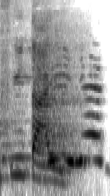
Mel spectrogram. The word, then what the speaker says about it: fritaille: La fruit, on appelle ça chez nous fritaille. Fritaille. C'est fritaille, chérie, fritaille. C'est plus bon ça. C'est mieux de prononcer ça comme ça.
